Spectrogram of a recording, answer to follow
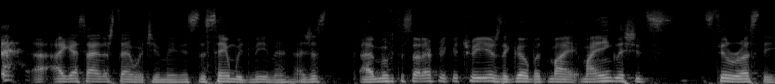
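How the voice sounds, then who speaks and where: In a very clean recording with a silent background, a man at medium pitch talks at a fairly quick pace with fairly even intonation. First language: Portuguese. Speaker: podcast host. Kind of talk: casual interview.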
